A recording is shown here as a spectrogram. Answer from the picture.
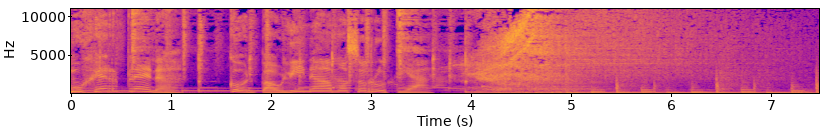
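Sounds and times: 
speech: 0:00.2 - 0:04.1
bright synth stabs in a radio intro jingle: 0:03.6 - 0:07.3
rising whoosh in a radio intro jingle: 0:03.7 - 0:07.4.

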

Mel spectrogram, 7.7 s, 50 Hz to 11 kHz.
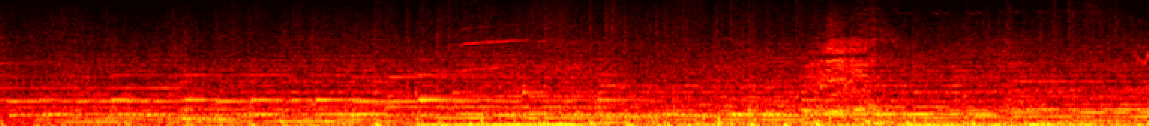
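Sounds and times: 
rain-like noise: 0:00.0 - 0:07.6
horse neighing and whinnying: 0:05.3 - 0:06.3.

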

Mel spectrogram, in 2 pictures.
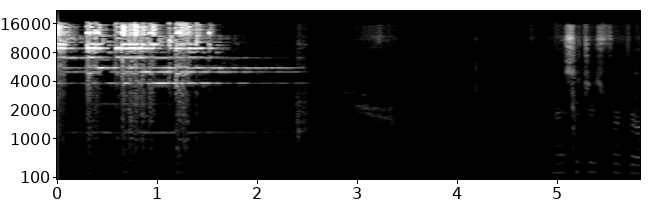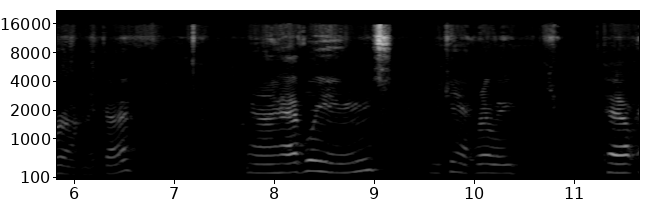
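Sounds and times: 
small bell dinging: 0:00.0 - 0:02.6
speech: 0:05.0 - 0:07.0, 0:07.7 - 0:11.6.

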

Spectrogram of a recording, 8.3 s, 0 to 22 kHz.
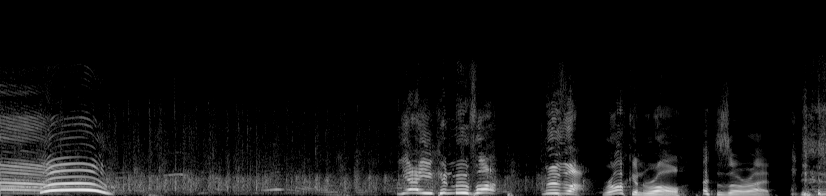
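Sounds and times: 
audience applauding: 0:00.0 - 0:05.9
crowd whistles: 0:01.0 - 0:02.2
speech: 0:04.0 - 0:08.2.

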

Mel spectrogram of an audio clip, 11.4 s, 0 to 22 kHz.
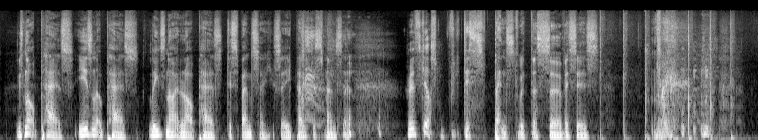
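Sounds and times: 
speech: 0:00.2 - 0:09.2, 0:09.8 - 0:11.0
laughter: 0:04.5 - 0:05.8, 0:09.8 - 0:11.0
man's hands rubbed together as if washing: 0:07.5 - 0:11.3
palms slapping: 0:08.6 - 0:11.3.

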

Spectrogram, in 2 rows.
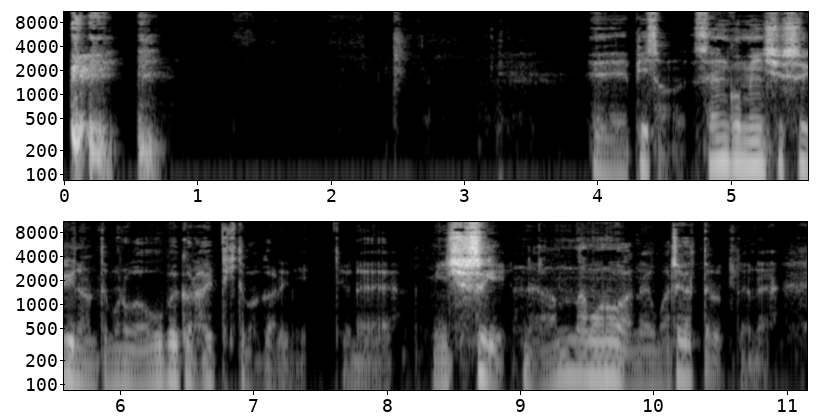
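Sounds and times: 
throat clearing: 0:00.0 - 0:00.9
speech: 0:00.2 - 0:00.4, 0:04.0 - 0:11.1.

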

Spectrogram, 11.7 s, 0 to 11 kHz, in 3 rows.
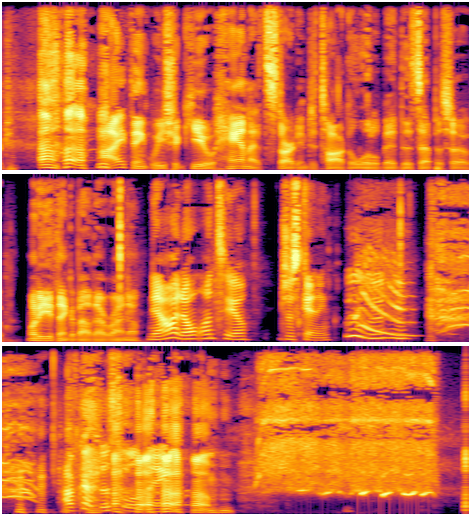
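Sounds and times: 
laughter: 0:00.0 - 0:02.0, 0:07.0 - 0:11.6
speech: 0:00.0 - 0:10.8
breathy slide whistle playing a long airy note: 0:10.5 - 0:11.5.

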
